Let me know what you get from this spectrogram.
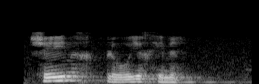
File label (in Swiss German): "scheener himmel", alsace; meteo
